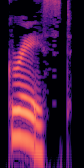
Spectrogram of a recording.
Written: graced

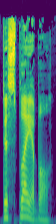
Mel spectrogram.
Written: displayable

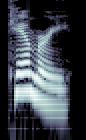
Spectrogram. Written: camry

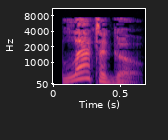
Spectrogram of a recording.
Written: latigo

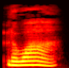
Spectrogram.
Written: loa

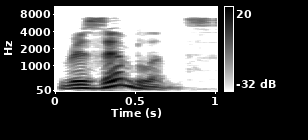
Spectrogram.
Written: resemblance

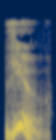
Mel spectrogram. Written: view

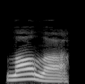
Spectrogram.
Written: Lala

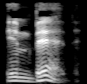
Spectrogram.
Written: imbed

